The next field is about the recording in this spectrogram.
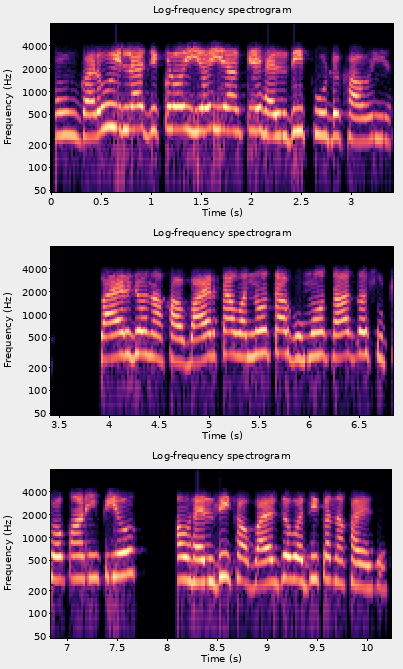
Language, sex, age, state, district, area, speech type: Sindhi, female, 18-30, Gujarat, Surat, urban, conversation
